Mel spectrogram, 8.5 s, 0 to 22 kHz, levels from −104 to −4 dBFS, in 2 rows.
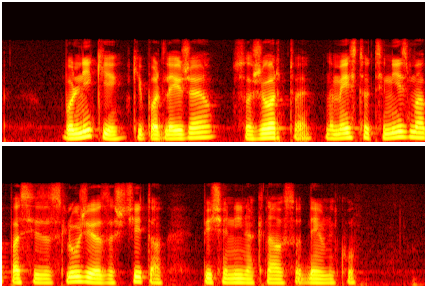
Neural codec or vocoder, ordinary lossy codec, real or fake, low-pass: none; none; real; 7.2 kHz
